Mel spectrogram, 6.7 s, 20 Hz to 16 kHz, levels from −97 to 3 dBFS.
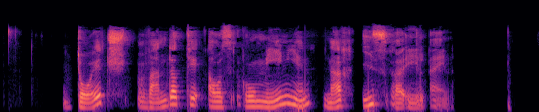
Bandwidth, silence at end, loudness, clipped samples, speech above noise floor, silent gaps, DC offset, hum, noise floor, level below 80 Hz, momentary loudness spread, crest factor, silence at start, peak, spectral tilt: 8 kHz; 1.15 s; -27 LUFS; under 0.1%; over 63 dB; 0.30-0.38 s, 0.59-0.79 s, 0.92-0.97 s, 4.45-4.52 s; under 0.1%; none; under -90 dBFS; -60 dBFS; 14 LU; 20 dB; 0.1 s; -10 dBFS; -3.5 dB/octave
